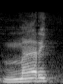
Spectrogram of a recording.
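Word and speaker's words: مريء: Di sebelahnya, depan dan belakang tu dia ada satu dia panggil urat marik. Ejaan dia marik, mim, ra, ya, hamzah.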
